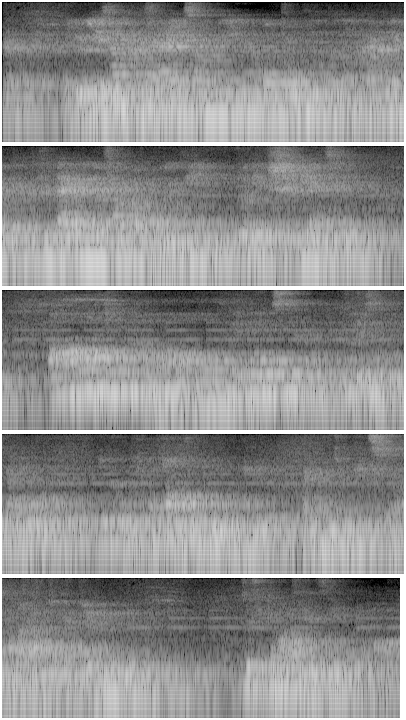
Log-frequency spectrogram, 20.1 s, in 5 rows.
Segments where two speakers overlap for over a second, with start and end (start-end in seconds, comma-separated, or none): none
